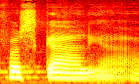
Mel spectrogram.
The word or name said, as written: foscalia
